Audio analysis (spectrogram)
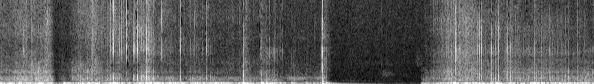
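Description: Long nails of both hands scratch and rub a soft, porous pink foam cover on a silver microphone, producing a dense, muffled, low rumbling scrape with scattered sharp ticks. The rubbing fades to near silence for under a second, then resumes just as thick and steady.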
